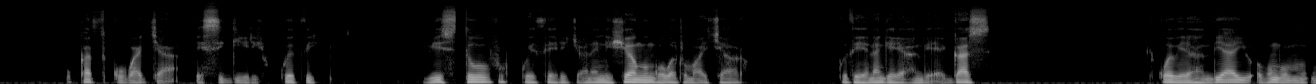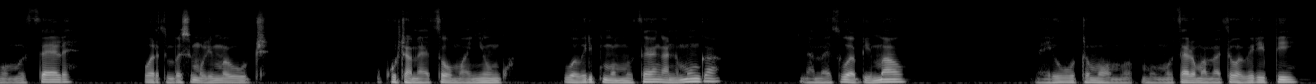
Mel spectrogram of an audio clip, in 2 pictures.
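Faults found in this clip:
No audible transmission or processing faults were found in the speech signal, so no component or mechanism is implicated.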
